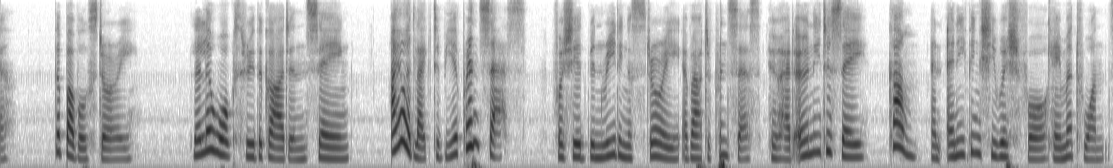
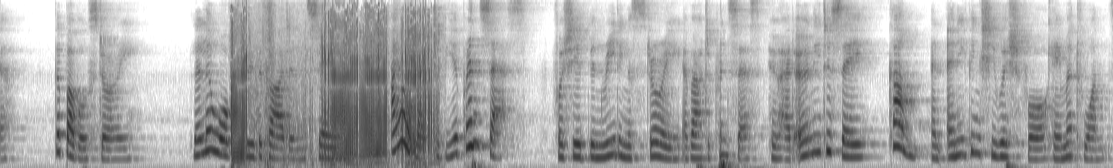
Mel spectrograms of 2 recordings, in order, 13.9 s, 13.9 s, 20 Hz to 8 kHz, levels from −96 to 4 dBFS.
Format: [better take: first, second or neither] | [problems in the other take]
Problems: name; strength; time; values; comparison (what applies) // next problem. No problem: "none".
first | background sound (Fart); 2 dB above the speech // room echo; dies away in 0.7 s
